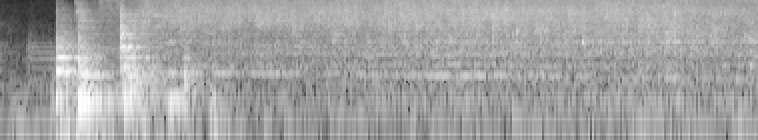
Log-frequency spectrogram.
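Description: Water gushes from a kitchen tap into a pot. It starts with a few clunks of the pot being set in place, then a loud, steady splashing stream runs continuously close by.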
